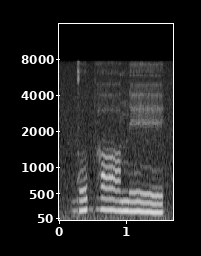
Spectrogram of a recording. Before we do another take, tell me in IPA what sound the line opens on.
ɡ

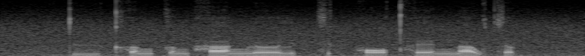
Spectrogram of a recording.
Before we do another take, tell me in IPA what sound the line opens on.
t̪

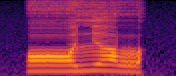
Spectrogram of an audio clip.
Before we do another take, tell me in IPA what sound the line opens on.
ɔ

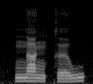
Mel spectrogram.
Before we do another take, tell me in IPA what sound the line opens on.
n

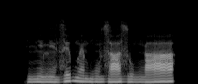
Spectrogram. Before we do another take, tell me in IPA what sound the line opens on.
nʲ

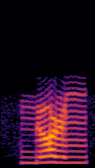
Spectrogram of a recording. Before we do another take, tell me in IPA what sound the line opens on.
mʲ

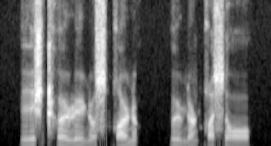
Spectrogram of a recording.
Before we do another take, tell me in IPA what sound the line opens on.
e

